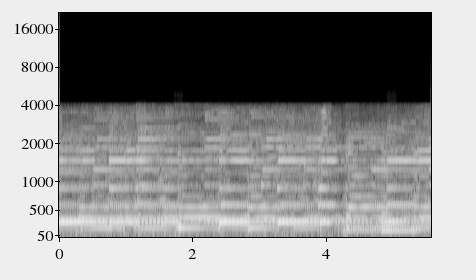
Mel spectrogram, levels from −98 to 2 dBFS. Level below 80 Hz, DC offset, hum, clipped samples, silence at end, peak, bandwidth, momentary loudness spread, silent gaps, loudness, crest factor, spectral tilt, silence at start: -40 dBFS; under 0.1%; none; under 0.1%; 0 s; 0 dBFS; 4.2 kHz; 4 LU; none; -13 LUFS; 12 dB; -11 dB/octave; 0 s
